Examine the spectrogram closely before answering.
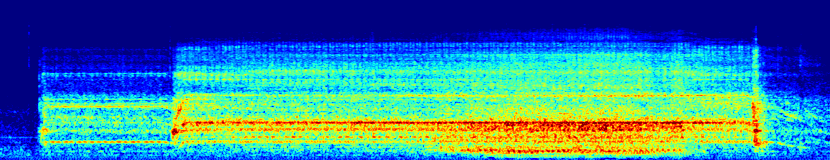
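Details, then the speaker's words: Drill press stepping up to a half-inch drill toward a one-inch hole: motor hum turns to loud ringing, buzzing chatter as the drill deflects and jumps in the hole, indicating spindle speed too high; lower speed fixes it. "you can hear that noise it's called chattering and that's caused by the drill deflecting and jumping around the hole as it's coming in contact with the part this is usually an indication that i'm running the drill a little bit too fast"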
